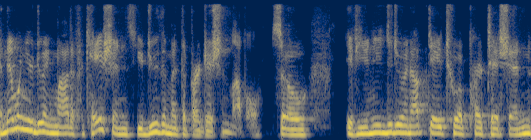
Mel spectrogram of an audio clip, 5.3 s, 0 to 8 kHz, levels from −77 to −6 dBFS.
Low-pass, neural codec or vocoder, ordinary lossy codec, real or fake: 7.2 kHz; none; MP3, 64 kbps; real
